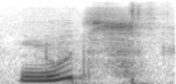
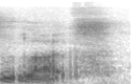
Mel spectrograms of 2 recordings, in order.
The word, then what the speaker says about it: Luts: c-h-e-u um yeah but basically i i think in english it will translate to loots so it's actually loot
